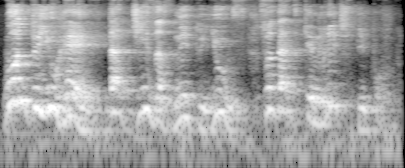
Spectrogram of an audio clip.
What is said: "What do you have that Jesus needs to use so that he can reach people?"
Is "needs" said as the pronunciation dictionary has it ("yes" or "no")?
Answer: no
